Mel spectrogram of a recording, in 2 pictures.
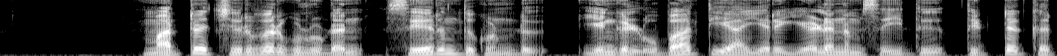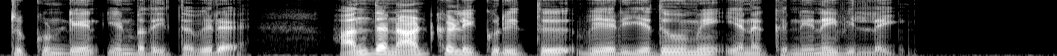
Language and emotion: Tamil, neutral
